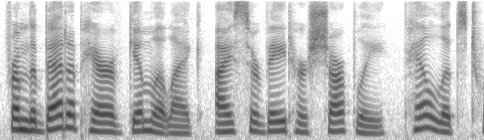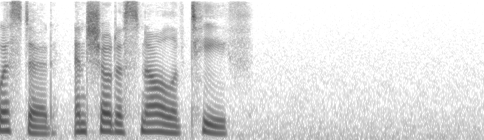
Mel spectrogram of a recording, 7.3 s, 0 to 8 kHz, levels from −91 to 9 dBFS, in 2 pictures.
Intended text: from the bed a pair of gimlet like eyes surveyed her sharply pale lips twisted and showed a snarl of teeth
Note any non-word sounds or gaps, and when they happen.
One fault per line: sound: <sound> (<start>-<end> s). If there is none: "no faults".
no faults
